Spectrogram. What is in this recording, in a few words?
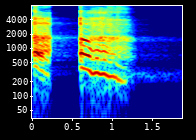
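Death, Romanian; bloom minigame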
